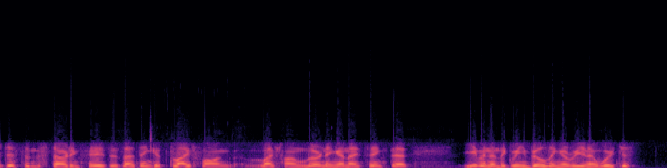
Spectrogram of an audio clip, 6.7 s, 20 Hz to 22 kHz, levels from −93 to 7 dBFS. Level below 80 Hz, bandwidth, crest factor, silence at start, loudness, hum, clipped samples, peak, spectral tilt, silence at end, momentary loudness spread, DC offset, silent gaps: -70 dBFS; 5 kHz; 16 dB; 0 s; -28 LUFS; none; under 0.1%; -12 dBFS; -7.5 dB/octave; 0.35 s; 6 LU; under 0.1%; none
